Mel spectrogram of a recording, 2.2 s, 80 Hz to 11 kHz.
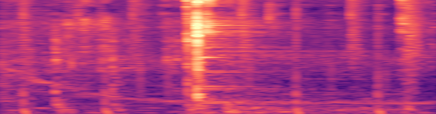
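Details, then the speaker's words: Subaru 2.2 engine with 1999 Legacy computer and pared-down harness in a VW bus, day after first start, key on before cranking: light, even ticking about every half second; normal fuel pump priming. "it's the next day after we got her running and turn the key can hear that fuel pump cycle"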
